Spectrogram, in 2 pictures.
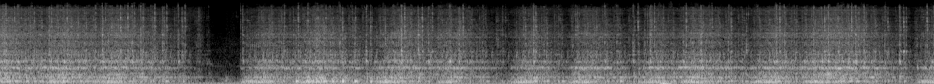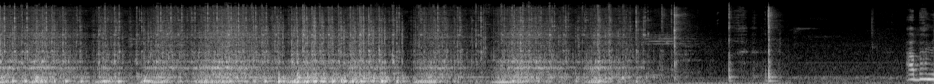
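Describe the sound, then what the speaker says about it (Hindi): Sewing machine running steadily as it stitches close along the edge of a dress collar, a continuous rapid mechanical whir and clatter with brief pauses, then stopping near the end. "इस कॉलर पर भी एक सिलाई लगाइए, एकदम किनारे किनारे और अच्छी फिनिशिंग से सिलाई लगाइए"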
